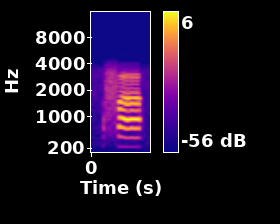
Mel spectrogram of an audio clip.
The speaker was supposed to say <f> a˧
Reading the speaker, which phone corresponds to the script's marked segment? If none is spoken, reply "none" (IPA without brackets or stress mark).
f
